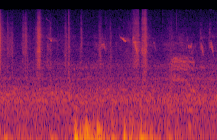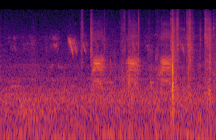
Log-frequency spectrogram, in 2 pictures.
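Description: A few short harsh bird calls, the first about three and a half seconds in and three more close together near the end. Earlier there is a loud thump followed by a low rumble and scattered clicks.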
